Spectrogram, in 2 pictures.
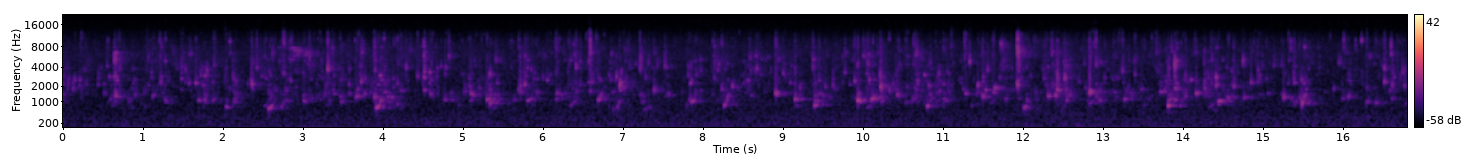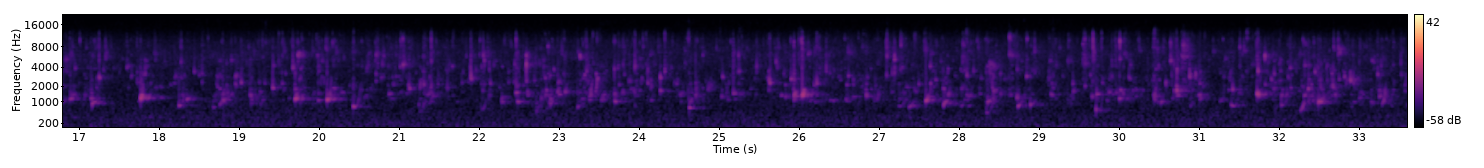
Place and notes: Lithuania, country, under the bridge
as waters flow under the little bridge...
